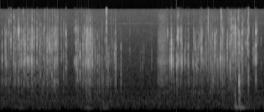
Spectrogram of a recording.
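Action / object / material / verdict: scrape / padded paper mailer / paper / none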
